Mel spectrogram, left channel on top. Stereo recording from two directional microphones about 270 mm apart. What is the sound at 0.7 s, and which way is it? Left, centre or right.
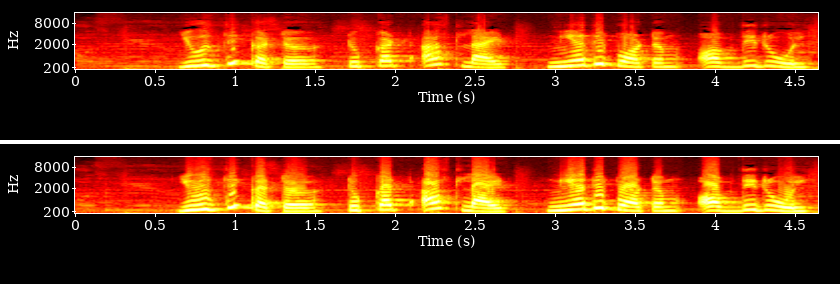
Speech, centre.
